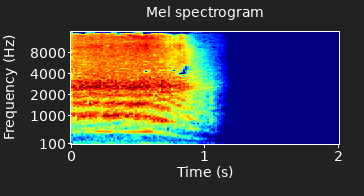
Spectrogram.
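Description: African elephant trumpeting: one brief, loud call whose pitch rises and falls in an arch, ending about a second in.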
